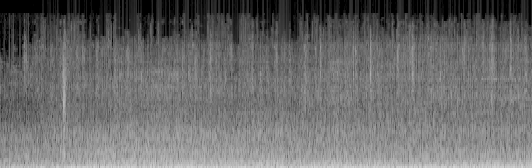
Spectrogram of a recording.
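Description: Steady low rumble of a car in motion, with a few faint ticks.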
